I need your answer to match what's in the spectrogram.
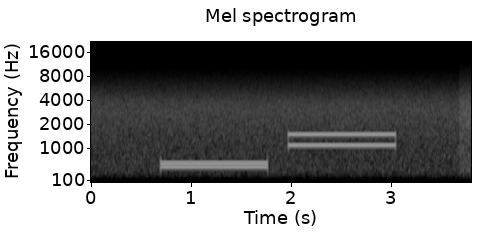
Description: Aircraft SELCAL, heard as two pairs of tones, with radio hiss and a squelch burst at the end. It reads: EG-PS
